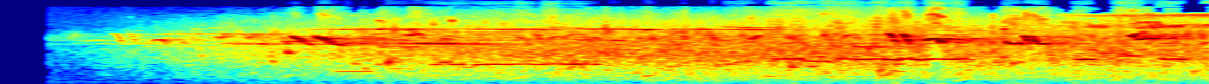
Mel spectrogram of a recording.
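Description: Many small birds chirping over a steady hiss, fading in from silence during the first second and a half.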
